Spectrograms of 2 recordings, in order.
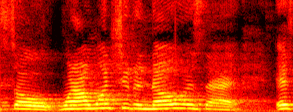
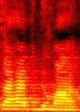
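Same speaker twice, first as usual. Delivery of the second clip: normal talking voice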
